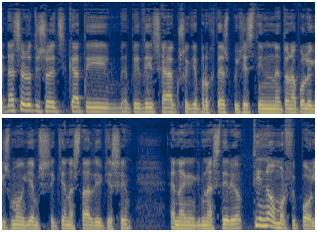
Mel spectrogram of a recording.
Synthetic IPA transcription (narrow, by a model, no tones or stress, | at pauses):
nɐseɾo̞t̪iso̞e̞t͡si̥kɐt̪ie̞piðiseɐku̥sɐce̞pɾo̞xθe̞spuiçe̞st̪int̪o̞nɐpo̞lo̞ʝizmo̞ʝe̞msi̥secienɐst̪ɐðio̞ce̞si | e̞nɐʝimnɐst̪iɾio̞t̪iineo̞mo̞ɾfipo̞l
